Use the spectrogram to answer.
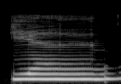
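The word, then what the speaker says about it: yan: 알파벳 IAN은요. 이엔이라고 소리 냅니다. 이엔. 네, 많은 분들이 이안으로 읽거든요. 이안이 아니라 이엔이라는 거 유의해 주셔야 돼요.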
